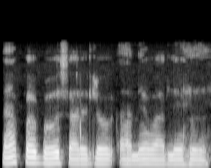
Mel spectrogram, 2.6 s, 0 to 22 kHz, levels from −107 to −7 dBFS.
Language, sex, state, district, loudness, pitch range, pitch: Hindi, male, Bihar, Supaul, -17 LUFS, 115-130 Hz, 115 Hz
